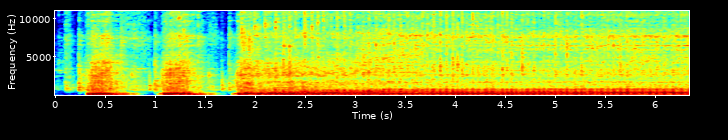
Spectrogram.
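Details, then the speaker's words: Husqvarna 385 chainsaw that sat for years: two short throttle blips, then a steady, flat drone that never reaches full revs, bogging as if the chain brake were stuck; air leak suspected. "oh weird now friends Almost it's like the chain breaks stuck on on this thing but it's not interesting"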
